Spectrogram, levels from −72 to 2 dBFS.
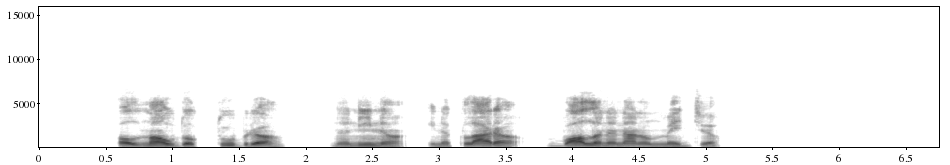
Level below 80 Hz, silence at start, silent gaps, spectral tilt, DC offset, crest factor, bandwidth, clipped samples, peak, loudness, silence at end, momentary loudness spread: -72 dBFS; 0.6 s; 1.20-1.34 s, 1.86-2.18 s, 2.78-2.92 s, 3.11-3.16 s, 3.66-3.81 s; -6 dB/octave; under 0.1%; 22 dB; 6.6 kHz; under 0.1%; -4 dBFS; -24 LUFS; 1.65 s; 15 LU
